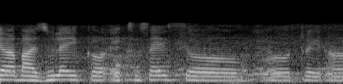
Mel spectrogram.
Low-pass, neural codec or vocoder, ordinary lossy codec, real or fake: 7.2 kHz; codec, 16 kHz, 6 kbps, DAC; none; fake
